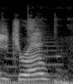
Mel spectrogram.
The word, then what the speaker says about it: Ichiro: Hi, Ichiro. – Hi, how are you? – Very well. Am I pronouncing your name right? – You got it right.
